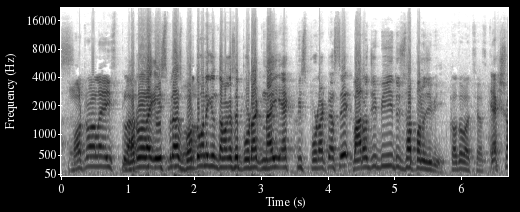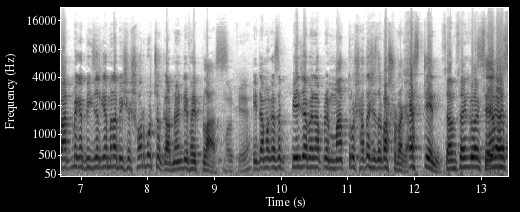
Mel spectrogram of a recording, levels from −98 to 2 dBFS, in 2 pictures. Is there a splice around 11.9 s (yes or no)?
yes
